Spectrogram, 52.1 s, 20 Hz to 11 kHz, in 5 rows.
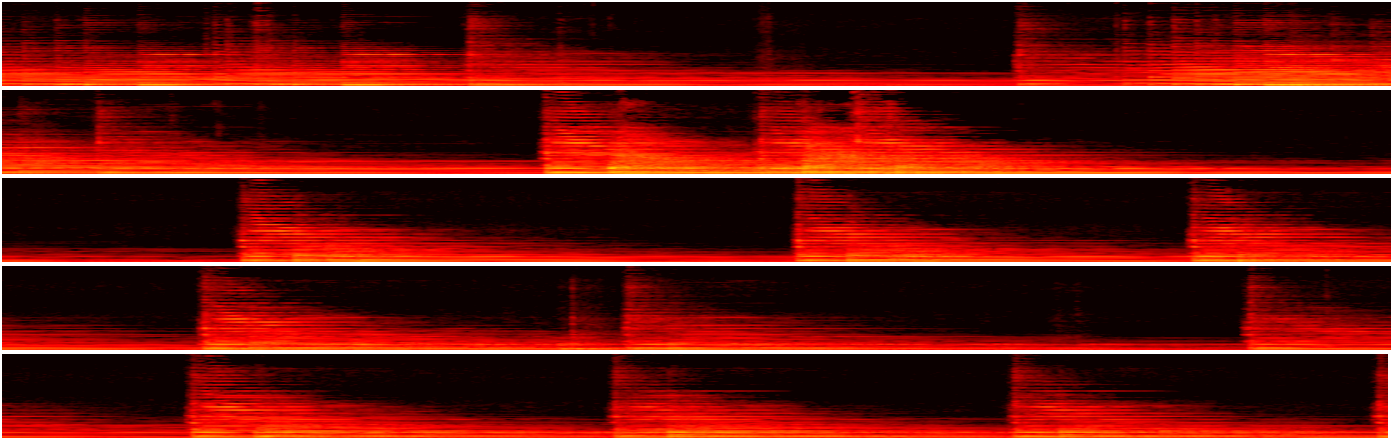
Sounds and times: Sitar: 0.0 - 52.0.

